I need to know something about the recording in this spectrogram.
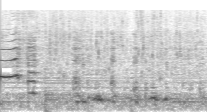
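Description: Kitchen tap running water into a sink full of dishes. Right at the start there is a brief rising whoop, the loudest moment.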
